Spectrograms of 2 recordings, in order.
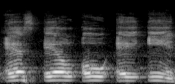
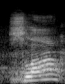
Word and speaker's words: Sloan: Easy name. People for some reason could not pronounce Sloan. Really? Roger? No. Sloan. Slaw? No, Sloan. Shalom. No. Hello.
